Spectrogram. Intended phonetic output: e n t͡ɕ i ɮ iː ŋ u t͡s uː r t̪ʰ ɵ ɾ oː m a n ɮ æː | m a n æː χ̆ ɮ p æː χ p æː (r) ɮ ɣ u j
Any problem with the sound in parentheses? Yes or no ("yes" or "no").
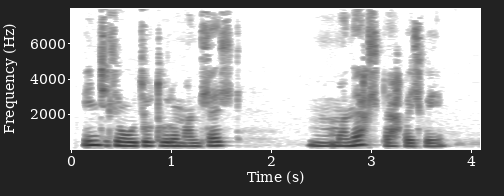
yes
